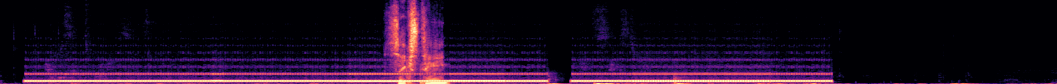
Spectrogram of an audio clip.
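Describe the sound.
A loud, steady telephone dial tone hums for about eight seconds with one brief break; a voice speaks over it midway, then the tone cuts off, leaving quiet room noise.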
